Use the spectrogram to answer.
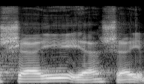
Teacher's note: banyak orang yang membaca syai ini dipendekkan padahal ini adalah panjang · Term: Mad alid lukun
